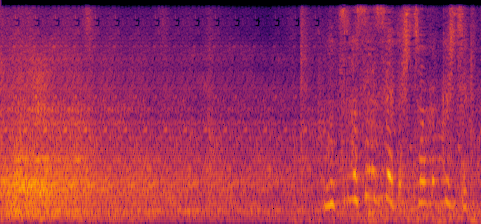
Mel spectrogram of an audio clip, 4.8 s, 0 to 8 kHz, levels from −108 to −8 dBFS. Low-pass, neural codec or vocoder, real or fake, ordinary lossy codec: 7.2 kHz; codec, 16 kHz, 1.1 kbps, Voila-Tokenizer; fake; none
